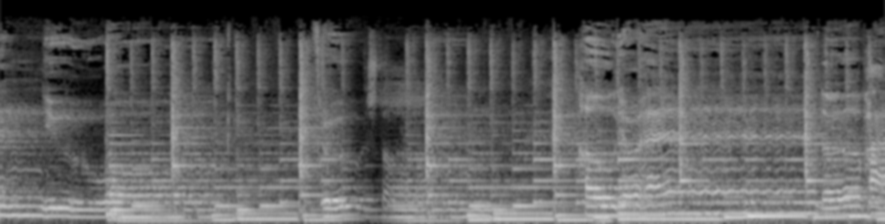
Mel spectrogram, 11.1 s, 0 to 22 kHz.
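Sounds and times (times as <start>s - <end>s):
speech: 0.0s - 2.1s, 4.1s - 5.0s, 7.3s - 8.5s
man singing a slow 1960s pop ballad: 0.0s - 11.0s
lush musical accompaniment: 1.3s - 11.0s.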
